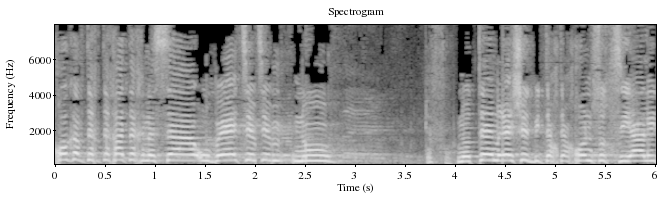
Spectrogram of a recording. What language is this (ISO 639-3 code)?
heb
